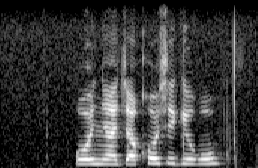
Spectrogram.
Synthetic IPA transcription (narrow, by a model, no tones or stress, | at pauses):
ɣʊɲat͡ʃʼaq͡χʰoʃɪkʼɪɣʊ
